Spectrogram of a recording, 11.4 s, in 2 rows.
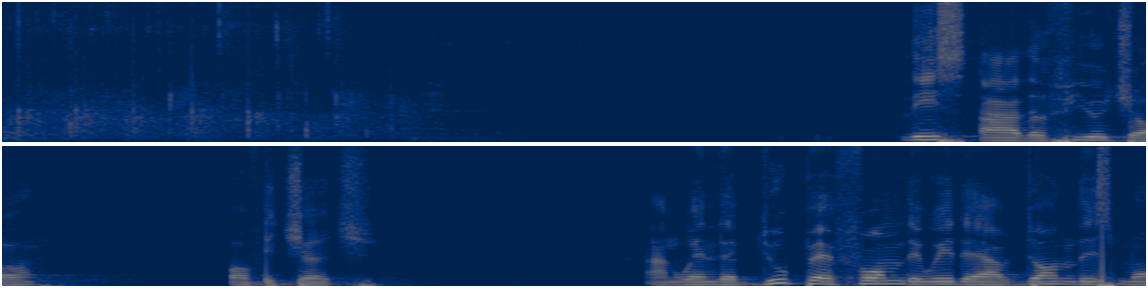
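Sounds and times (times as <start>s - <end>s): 
children clapping: 0.0s - 2.6s
speech: 4.5s - 6.0s, 6.9s - 7.6s, 9.0s - 11.4s.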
